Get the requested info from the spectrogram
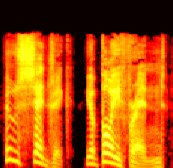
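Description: A thuggish teenage bully boy, played by a man reading a storybook. He sneers and snarls his boasts with a very lively, swinging pitch. The sound is close and dry. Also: slow, husky, no room sound, full character voice. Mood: sneering, taunting.

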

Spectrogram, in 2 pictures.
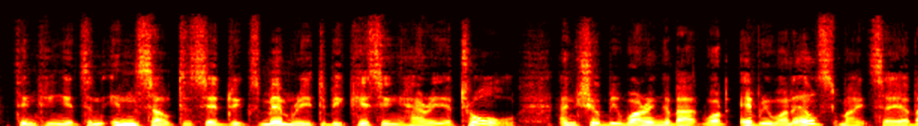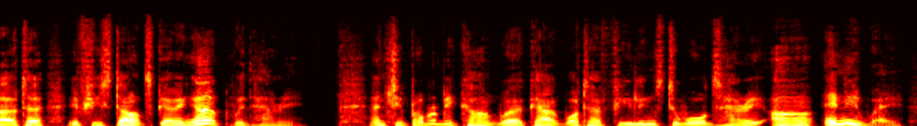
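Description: A man performs a know-it-all teenage schoolgirl for a storybook. The voice is raised well above his own, brisk and precise, with an earnest, exasperated, lecturing manner. The sound is dry and close. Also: on the high side, breathy edge, no room sound, pitched above the performer's own voice.

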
